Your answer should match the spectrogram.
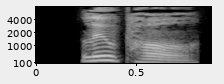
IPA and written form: ˈluːphoʊl (loophole)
